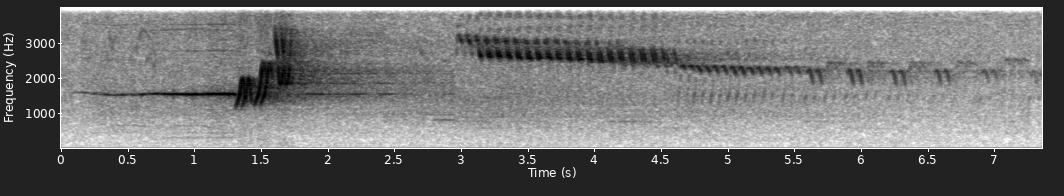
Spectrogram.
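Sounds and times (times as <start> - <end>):
uguisu: 0.0 - 7.3.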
